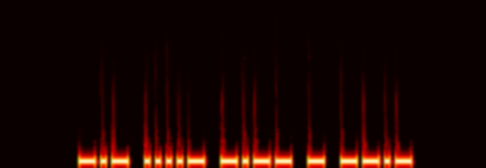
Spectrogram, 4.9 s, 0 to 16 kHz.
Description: Morse code, heard as a keyed tone, about 22 wpm, 700 Hz. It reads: K4YTQ
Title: USA Call Signs - 5 Characters - Repeated 3x - 22wpm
